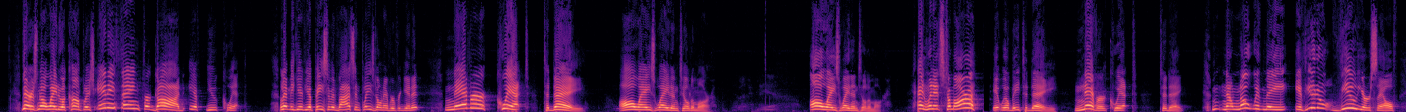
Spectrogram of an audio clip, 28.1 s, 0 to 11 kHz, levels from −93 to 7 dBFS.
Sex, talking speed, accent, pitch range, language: male, 120 wpm, American, 205-275 Hz, English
